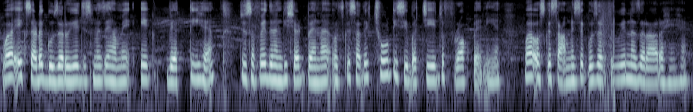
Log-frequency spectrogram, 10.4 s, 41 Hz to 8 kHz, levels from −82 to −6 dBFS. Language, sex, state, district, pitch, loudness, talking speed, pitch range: Hindi, female, Chhattisgarh, Sarguja, 180 Hz, -25 LUFS, 235 wpm, 175-200 Hz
